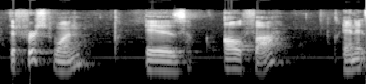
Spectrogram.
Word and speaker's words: alpha: and it sounds like the AH and father alpha alpha alpha alpha yeah there is no app and has sound angry so they can't say caps or cap or anything like that there is no app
